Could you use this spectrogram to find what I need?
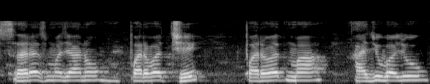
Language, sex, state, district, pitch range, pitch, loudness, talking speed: Gujarati, male, Gujarat, Gandhinagar, 170-190 Hz, 185 Hz, -13 LUFS, 100 wpm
